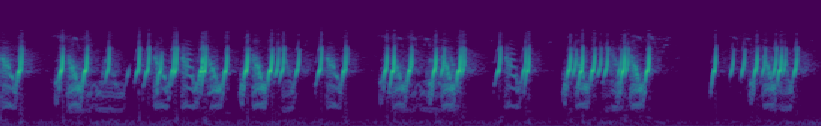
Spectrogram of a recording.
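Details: Female common quail calling in dense rapid bursts of clipped buzzy notes, clusters of about half a second separated by short gaps.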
